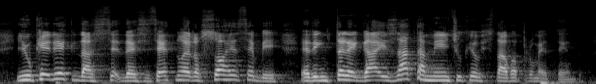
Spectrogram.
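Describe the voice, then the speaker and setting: A man's high voice at a fairly quick pace, hardly any pauses, ordinary pitch variation, and a very clean recording with a silent background. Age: 70s. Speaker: entrepreneur and business mentor. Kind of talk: interview. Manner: animated.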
